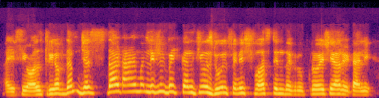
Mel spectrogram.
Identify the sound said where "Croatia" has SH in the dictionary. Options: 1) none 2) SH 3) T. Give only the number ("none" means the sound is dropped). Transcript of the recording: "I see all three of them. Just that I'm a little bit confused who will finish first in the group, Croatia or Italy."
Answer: 2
